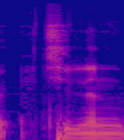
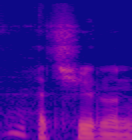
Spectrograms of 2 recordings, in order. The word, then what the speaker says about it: echelon: इसको एचिलन भी बोलते हैं, लेकिन इसकी सही प्रोनाउंसिएशन एशेलन फॉर्म है।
